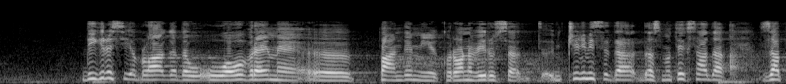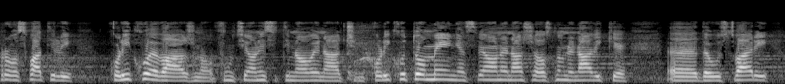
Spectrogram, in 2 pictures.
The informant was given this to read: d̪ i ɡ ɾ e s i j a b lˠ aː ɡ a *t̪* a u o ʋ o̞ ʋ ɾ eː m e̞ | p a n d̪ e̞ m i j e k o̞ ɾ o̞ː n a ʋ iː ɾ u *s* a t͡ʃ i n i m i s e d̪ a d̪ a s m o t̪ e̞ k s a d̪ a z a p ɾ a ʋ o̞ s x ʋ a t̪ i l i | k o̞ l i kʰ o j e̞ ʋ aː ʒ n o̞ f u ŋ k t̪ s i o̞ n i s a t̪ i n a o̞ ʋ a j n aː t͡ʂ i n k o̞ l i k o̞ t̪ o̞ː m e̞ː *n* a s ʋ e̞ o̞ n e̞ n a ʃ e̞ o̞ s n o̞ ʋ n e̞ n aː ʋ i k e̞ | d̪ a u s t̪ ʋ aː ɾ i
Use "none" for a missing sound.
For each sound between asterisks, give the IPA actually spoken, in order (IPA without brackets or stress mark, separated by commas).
d̪, s, ɲ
